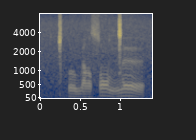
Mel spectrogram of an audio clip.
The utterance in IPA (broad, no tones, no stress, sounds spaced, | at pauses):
ǀʰ o w æ sˤ o ŋ͡ǀ ə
